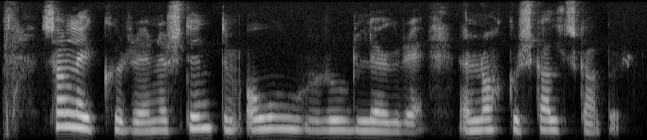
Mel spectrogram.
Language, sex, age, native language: Icelandic, female, 18-19, Icelandic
